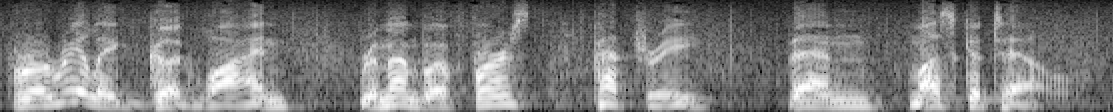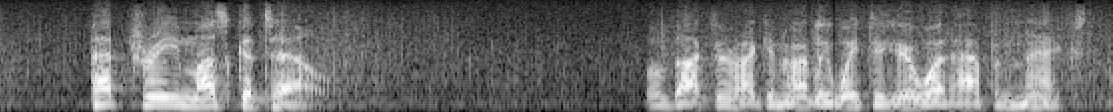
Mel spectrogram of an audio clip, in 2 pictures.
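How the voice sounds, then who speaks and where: Old time radio announcer guy, chatty sales style, lively pitch, dull muffled audio. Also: a little slow. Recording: muffled old radio recording, faint noise.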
